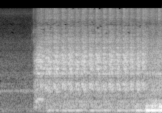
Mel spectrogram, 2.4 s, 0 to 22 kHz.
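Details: Suzuki GS1100E Mr. Turbo, first start since 1996 after chain, brake and tank work, with starter fluid and a little choke: starter whirs briefly, the four catches at once and settles into a steady, even throb.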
